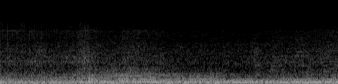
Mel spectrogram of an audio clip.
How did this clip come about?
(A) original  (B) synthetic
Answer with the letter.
B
